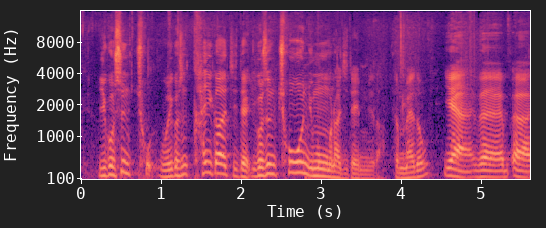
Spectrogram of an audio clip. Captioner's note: speaking in Korean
